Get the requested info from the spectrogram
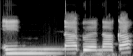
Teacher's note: नून मुशद्दद पे गुन्ना करना है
